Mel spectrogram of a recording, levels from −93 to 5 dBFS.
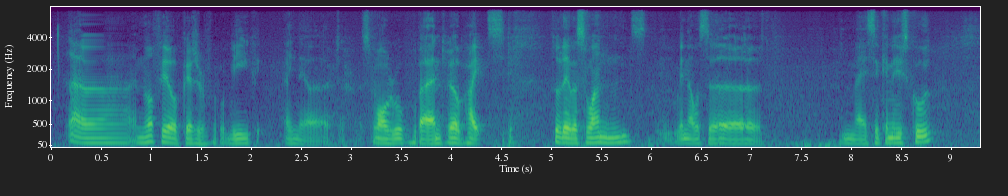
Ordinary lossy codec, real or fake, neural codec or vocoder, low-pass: none; fake; codec, 16 kHz in and 24 kHz out, 0.6 kbps, FocalCodec, streaming, 2048 codes; 7.2 kHz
